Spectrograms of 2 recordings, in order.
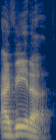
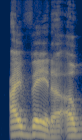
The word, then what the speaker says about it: Iveda: for those at home I was pronouncing it ivita and he corrected me so it was pretty funny so I'm not gonna do that anymore um so iveda what separates I beta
